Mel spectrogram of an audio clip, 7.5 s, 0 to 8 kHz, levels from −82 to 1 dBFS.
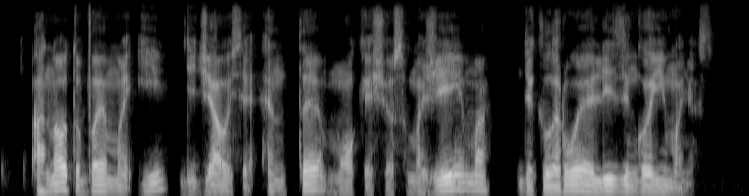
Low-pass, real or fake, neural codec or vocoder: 7.2 kHz; fake; vocoder, 22.05 kHz, 80 mel bands, WaveNeXt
